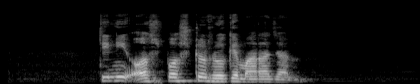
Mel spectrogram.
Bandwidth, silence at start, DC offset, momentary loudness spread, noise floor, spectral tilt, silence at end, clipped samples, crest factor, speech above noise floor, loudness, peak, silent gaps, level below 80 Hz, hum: 11.5 kHz; 1 s; under 0.1%; 10 LU; -68 dBFS; -6 dB/octave; 1.2 s; under 0.1%; 20 dB; 47 dB; -21 LUFS; -4 dBFS; none; -70 dBFS; none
